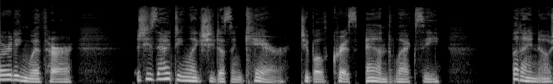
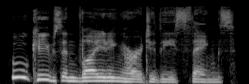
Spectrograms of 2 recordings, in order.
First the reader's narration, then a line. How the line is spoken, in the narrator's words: I laugh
